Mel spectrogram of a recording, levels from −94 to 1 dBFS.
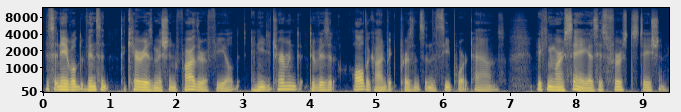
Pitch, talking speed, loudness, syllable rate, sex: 105 Hz, 180 wpm, -20 LUFS, 5.6 syllables/s, male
